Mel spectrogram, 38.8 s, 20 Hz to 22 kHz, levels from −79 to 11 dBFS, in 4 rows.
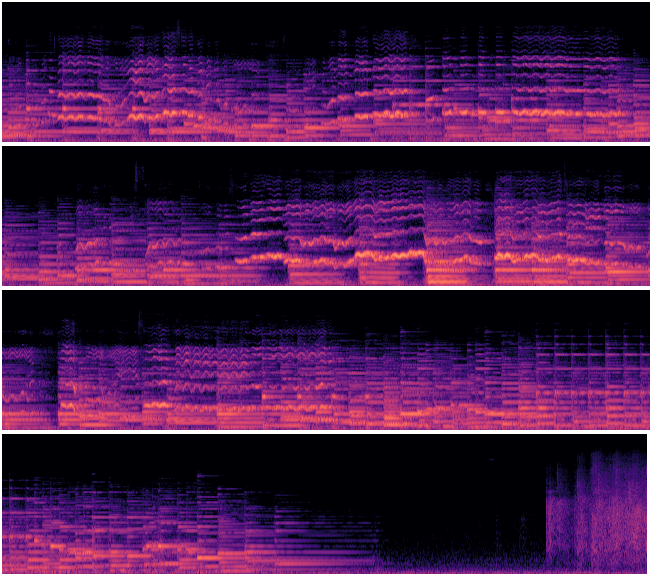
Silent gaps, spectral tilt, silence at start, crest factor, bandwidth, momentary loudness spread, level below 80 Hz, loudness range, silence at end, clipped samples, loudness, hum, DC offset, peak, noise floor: none; -6.5 dB/octave; 0 s; 16 dB; 12 kHz; 12 LU; -42 dBFS; 8 LU; 0 s; under 0.1%; -20 LUFS; none; under 0.1%; -4 dBFS; -44 dBFS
